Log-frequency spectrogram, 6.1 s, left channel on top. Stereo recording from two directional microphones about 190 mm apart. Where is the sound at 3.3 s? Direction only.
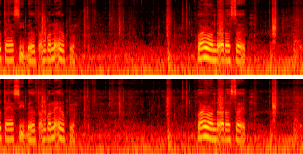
10° left (ahead or behind).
